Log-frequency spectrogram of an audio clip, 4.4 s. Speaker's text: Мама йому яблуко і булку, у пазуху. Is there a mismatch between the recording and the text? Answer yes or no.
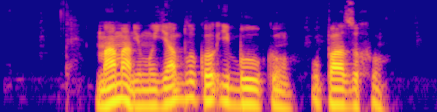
no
